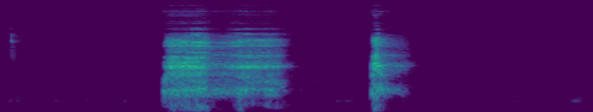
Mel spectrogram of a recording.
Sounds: Throat clearing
